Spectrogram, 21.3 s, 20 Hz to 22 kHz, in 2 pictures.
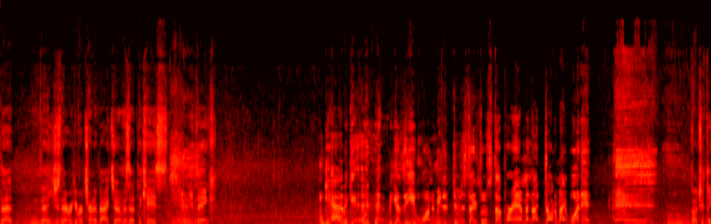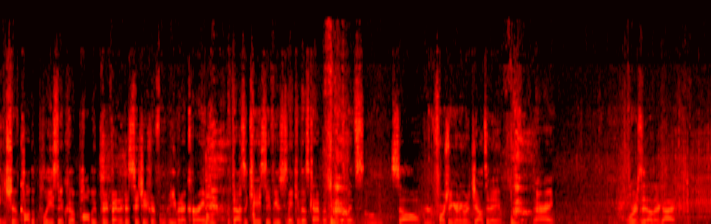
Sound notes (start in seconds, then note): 9.1 sobbing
